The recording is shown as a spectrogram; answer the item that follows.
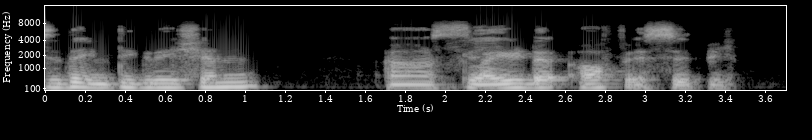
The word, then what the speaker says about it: SAP: the independent similarly okay we have to call it as SAP independent letters okay don't call it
